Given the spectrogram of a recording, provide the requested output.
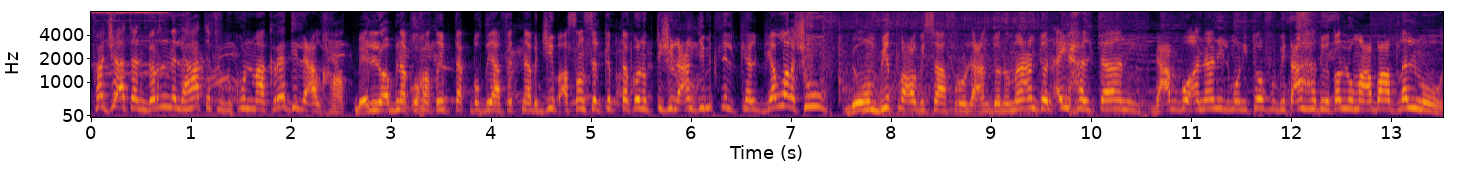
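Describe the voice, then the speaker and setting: Someone talks at a very fast pace in a Syrian accent, with hardly any pauses. Music plays in the background. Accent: Syrian Hama dialect. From Hama, Syria. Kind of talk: film recap narration. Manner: lively, humorous storytelling.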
